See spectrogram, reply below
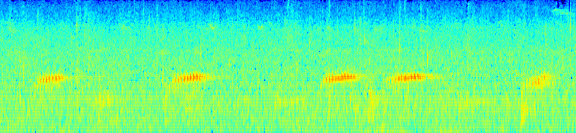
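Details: A pair of Ryukyu ruddy kingfishers on Amami Oshima, Japan, utters five purring trills: three level ones, a close pair, and then a lower, downward-bending final note. A soft drip-like patter is present.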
